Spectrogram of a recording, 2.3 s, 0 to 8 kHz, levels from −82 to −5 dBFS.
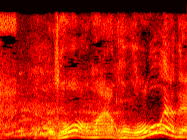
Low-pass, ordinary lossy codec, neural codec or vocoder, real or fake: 7.2 kHz; MP3, 48 kbps; none; real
